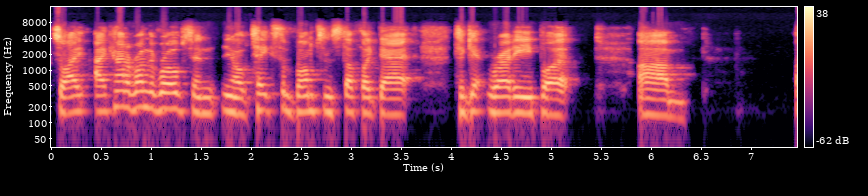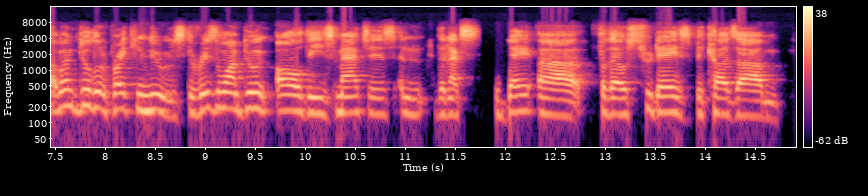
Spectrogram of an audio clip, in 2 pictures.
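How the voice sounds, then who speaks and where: New guy in his 30s, kinda high voice, lots of um and "and stuff", muffled lo-fi sound. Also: steady tone, a little mellow. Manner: halting, full of fillers and "and stuff". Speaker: wrestler guest. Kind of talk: casual interview answers. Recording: dull lo-fi line.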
